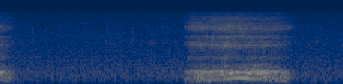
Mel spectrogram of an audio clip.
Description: This is what I have to hear all the time...the sound on the video doesnt even come close to what it's like in real life!!!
